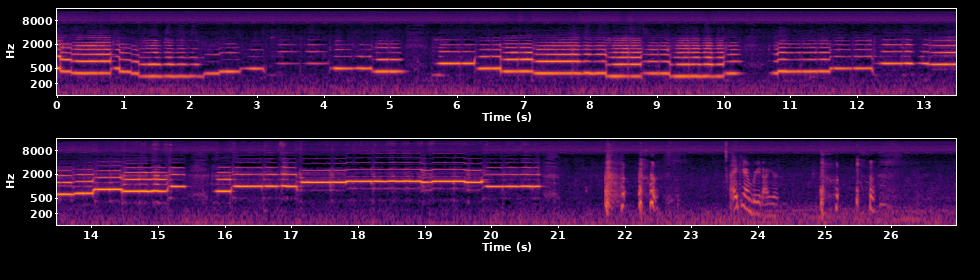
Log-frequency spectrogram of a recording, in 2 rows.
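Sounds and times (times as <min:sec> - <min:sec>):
solo flute melody: 0:00.0 - 0:20.9.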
